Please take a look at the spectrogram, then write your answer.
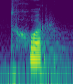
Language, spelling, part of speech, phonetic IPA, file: Belarusian, тхор, noun, [txor], Be-тхор.ogg
- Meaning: 1. polecat 2. ferret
